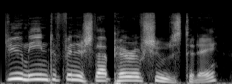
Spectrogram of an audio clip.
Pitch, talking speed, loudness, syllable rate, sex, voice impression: 180 Hz, 285 wpm, -15 LUFS, 5.6 syllables/s, male, very masculine, slightly old, muffled, sincere, calm, slightly mature, slightly wild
